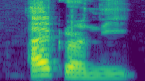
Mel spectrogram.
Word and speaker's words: agony: 我们用谐音法来记忆这个单词 agony，它的发音很像汉语的哀歌你，哀着的哀，切割的割，你自己的你。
